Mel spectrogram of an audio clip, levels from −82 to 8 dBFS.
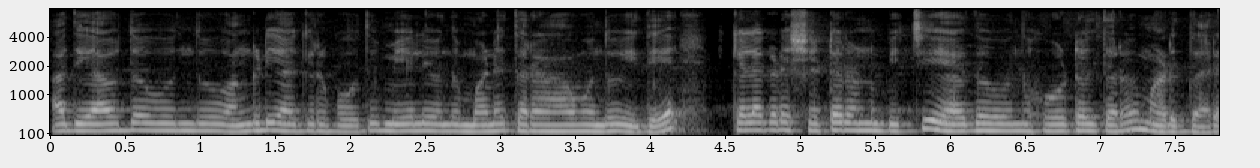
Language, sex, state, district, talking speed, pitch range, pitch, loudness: Kannada, male, Karnataka, Bellary, 145 wpm, 155-170 Hz, 160 Hz, -26 LUFS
